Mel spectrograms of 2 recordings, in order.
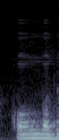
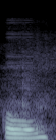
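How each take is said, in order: First: कोम्ब with the b sounded; कोम्ब as kom-buh; wrong pronunciation. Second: Loud कोम ending on m; drawn-out कोम, silent b; correct pronunciation. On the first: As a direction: say कोम्ब ending in an audible b. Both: Shown as a demonstration. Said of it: "कोम्ब नहीं है".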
